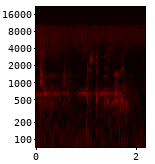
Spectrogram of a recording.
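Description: Near silence, with a faint whisper and a few soft clicks about a second in.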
